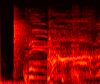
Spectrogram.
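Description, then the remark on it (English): A loud, sharp hand slap to a man's face, followed about half a second later by a second smack, each with a brief bright crack that fades quickly. “Just slap man in the face.”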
